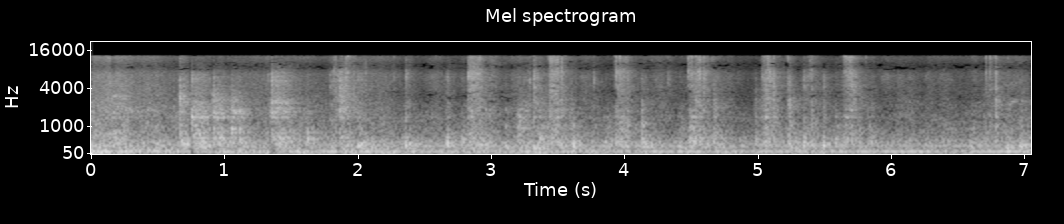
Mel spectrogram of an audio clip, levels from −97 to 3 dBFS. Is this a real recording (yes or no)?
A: yes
